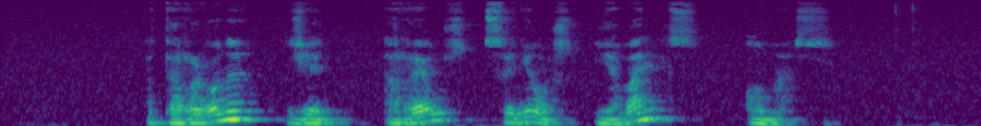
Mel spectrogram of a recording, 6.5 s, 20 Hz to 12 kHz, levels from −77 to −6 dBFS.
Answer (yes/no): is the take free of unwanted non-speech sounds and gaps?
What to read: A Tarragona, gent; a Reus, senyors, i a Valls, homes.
yes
